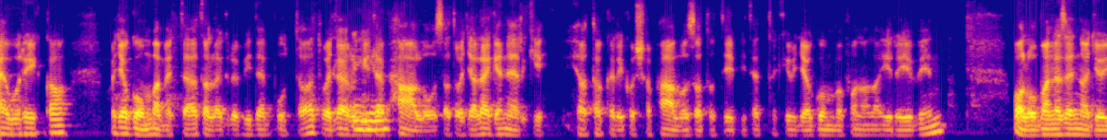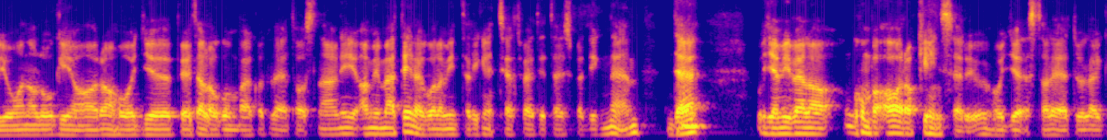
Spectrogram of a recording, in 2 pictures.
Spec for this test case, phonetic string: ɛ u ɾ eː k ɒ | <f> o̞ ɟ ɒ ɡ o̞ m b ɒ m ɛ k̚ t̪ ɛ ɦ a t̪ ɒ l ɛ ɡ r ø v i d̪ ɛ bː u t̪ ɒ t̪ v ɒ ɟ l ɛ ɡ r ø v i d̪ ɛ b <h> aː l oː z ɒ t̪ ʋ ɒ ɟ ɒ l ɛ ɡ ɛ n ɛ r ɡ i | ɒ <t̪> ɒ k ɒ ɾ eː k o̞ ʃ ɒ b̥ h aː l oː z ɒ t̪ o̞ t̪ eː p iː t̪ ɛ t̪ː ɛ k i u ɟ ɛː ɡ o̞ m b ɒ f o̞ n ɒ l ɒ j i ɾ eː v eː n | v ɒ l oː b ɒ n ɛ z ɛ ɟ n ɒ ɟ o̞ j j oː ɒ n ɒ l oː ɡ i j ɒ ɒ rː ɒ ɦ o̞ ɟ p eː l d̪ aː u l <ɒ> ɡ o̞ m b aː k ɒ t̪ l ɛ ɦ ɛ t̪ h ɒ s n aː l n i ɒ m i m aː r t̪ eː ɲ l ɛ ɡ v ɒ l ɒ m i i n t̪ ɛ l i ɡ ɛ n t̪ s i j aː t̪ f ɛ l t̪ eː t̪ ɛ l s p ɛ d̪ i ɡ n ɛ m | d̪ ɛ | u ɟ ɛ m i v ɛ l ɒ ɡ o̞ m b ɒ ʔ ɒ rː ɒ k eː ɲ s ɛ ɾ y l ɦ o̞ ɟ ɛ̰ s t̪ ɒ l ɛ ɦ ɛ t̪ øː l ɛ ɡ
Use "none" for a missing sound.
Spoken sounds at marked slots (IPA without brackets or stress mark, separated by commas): h, h, t̪, ɒ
